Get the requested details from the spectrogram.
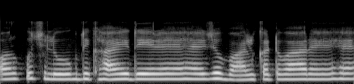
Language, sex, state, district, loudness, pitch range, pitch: Hindi, female, Haryana, Charkhi Dadri, -14 LUFS, 240-250 Hz, 245 Hz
